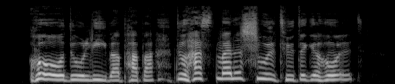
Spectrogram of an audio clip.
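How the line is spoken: Calling out. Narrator (German): rief Franka

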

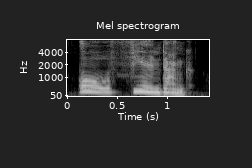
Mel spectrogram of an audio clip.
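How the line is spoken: Delighted call. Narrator (German): ruft er erfreut

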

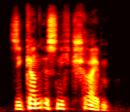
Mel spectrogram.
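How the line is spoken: Sharp. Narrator (German): sagte er scharf

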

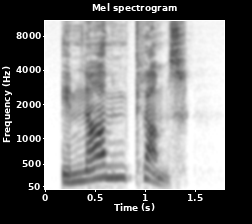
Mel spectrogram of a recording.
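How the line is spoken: Shouted. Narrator (German): rief

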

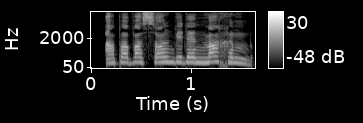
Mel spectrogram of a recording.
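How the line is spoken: Desperate call. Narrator (German): ruft Fine verzweifelt

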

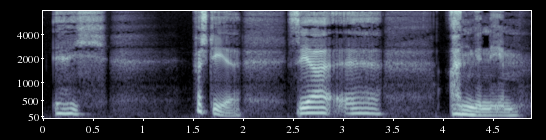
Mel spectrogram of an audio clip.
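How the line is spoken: Stammering. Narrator (German): stammelte August

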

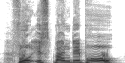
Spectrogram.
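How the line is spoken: Shouted. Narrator (German): schrie

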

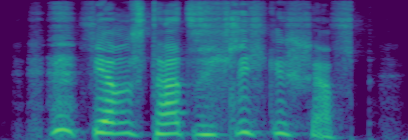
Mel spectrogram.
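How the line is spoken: Giggling. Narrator (German): kicherte

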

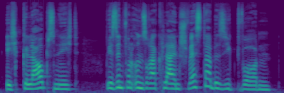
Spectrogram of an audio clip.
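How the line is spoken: Calling out. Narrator (German): ruft Bruno

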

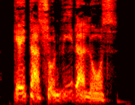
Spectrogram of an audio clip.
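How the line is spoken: Croaking match-striker. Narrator (German): krächzte die Zündreibe

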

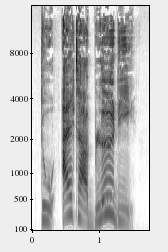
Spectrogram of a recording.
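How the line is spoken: Shouted. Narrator (German): schreit sie

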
